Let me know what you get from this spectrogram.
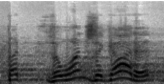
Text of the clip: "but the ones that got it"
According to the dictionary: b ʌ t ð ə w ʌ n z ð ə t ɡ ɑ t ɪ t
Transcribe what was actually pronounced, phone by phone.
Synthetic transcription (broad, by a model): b ʌ t ð ə w ʌ n z ð ə t ɡ ɑ t ɪ t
